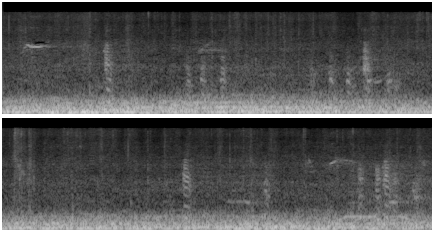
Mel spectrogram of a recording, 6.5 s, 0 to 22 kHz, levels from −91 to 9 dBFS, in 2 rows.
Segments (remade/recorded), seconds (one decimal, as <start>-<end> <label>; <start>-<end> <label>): 0.0-6.5 remade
